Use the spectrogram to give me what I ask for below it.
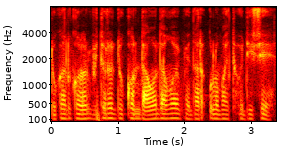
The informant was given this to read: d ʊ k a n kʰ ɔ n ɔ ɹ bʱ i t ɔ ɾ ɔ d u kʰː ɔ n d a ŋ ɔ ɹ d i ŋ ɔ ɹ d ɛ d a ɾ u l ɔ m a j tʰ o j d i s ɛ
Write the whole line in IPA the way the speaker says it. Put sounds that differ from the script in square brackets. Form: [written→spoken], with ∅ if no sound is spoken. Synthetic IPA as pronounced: d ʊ k a n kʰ ɔ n ɔ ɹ bʱ i t ɔ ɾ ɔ d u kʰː ɔ n d a ŋ ɔ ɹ d [i→a] ŋ ɔ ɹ [d→b] ɛ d a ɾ u l ɔ m a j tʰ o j d i s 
